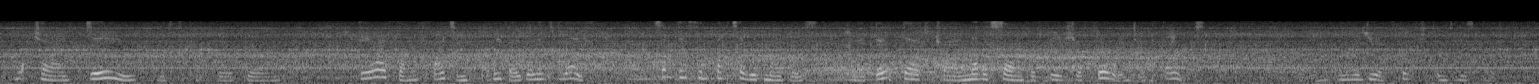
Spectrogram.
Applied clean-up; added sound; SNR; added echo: none; Tools; -1 dB; none.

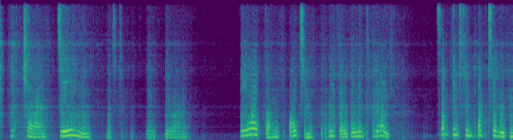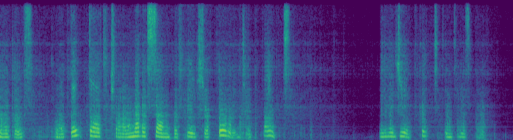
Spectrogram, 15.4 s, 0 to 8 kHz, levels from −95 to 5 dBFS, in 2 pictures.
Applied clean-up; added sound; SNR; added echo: neural mask model RNNoise.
